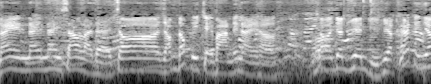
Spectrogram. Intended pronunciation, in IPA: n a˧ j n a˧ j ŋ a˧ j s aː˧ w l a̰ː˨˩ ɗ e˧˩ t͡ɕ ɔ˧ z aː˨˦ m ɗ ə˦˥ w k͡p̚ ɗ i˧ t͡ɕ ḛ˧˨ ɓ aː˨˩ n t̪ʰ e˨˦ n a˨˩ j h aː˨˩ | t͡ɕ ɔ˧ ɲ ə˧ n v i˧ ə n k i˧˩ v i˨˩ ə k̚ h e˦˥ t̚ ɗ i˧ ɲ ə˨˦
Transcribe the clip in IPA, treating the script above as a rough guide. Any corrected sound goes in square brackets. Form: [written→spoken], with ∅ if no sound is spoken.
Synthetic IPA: n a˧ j n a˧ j [ŋ→n] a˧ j s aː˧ w l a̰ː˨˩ ɗ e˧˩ t͡ɕ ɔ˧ z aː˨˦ m ɗ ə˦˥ w k͡p̚ ɗ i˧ t͡ɕ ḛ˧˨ ɓ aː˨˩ n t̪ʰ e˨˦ n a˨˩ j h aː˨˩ | t͡ɕ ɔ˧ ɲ ə˧ n v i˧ ə n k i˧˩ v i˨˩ ə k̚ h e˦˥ t̚ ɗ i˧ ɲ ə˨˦

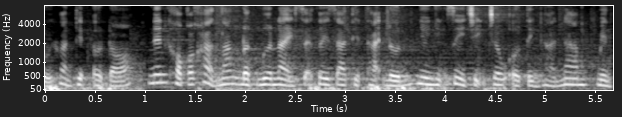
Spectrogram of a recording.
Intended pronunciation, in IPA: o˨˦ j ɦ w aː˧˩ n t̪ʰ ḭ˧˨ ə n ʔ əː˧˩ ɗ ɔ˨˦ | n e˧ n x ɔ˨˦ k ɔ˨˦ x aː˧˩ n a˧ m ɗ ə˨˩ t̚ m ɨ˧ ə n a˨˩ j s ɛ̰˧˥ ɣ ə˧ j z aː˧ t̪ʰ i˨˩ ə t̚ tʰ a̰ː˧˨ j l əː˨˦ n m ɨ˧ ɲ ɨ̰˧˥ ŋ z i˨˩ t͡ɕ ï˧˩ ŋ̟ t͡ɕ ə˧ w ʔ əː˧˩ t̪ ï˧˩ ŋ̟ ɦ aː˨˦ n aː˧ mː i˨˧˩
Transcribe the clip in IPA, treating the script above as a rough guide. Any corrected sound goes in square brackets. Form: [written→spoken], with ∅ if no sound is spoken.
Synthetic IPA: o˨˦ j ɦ w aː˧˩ n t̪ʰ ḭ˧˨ ə n ʔ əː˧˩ ɗ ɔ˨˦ | n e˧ n x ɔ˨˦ k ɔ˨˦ x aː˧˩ n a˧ [m→ŋ] ɗ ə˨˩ t̚ m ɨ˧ ə n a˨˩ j s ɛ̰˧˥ ɣ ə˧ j z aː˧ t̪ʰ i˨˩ ə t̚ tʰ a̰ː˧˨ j l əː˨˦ n [m→ɲ] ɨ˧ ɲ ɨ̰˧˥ ŋ z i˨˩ t͡ɕ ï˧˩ ŋ̟ t͡ɕ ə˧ w ʔ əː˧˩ t̪ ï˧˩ ŋ̟ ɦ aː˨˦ n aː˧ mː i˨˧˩

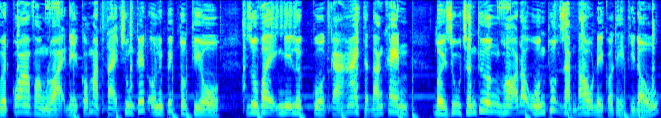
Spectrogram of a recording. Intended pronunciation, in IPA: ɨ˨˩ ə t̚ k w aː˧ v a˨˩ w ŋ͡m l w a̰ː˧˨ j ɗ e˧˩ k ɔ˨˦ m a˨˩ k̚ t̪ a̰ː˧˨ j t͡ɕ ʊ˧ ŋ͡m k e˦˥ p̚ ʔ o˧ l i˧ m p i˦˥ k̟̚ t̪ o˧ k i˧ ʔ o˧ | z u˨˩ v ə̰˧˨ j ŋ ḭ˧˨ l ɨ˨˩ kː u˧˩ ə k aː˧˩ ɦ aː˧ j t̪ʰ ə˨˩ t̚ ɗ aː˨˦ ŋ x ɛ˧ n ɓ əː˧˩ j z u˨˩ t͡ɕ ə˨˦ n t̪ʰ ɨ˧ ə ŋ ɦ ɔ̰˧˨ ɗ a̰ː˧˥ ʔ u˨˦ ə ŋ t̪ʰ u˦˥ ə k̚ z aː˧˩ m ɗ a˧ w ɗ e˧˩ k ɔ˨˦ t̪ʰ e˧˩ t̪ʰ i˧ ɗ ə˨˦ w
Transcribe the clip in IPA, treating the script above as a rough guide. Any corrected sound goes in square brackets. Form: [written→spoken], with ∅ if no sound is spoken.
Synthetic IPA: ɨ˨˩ ə t̚ k w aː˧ v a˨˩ w ŋ͡m l w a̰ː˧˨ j ɗ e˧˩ k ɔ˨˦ m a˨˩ [k̚→t̚] t̪ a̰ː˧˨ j t͡ɕ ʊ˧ ŋ͡m k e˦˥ [p̚→t̚] ʔ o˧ l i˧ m p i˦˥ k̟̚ t̪ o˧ k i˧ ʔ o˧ | z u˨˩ v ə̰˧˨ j ŋ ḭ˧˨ l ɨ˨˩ kː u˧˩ ə k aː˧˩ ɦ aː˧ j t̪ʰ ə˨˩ t̚ ɗ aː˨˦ ŋ x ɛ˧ n ɓ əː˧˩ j z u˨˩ t͡ɕ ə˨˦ n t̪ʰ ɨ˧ ə ŋ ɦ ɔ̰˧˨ ɗ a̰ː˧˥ ʔ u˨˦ ə ŋ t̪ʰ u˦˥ ə k̚ z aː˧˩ m ɗ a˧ w ɗ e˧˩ k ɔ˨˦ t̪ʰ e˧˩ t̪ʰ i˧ ɗ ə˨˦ w

